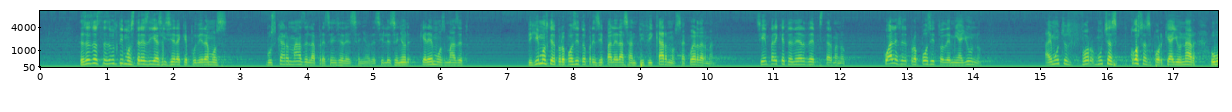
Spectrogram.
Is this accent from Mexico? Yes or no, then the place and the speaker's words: yes; Mexico; como buenos mexicanos, así estamos acostumbrados a comer lo que se nos antoja.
